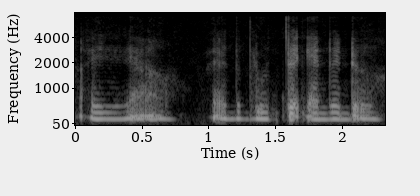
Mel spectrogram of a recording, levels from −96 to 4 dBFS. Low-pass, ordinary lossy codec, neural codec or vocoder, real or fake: 7.2 kHz; none; codec, 16 kHz, 4 kbps, FreqCodec, smaller model; fake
